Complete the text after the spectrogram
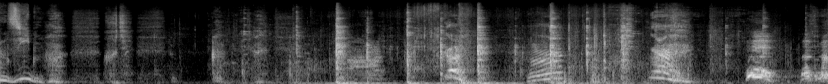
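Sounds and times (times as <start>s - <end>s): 
speech: 0.0s - 1.4s, 5.3s - 5.8s
chiseling an air hole with hammer and chisel: 2.3s - 8.2s.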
